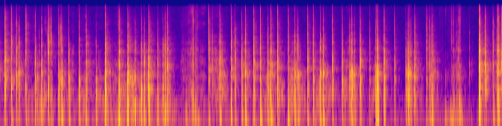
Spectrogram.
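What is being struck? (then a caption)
Small cardboard cotton bud box. A small, hollow, rectangular cardboard box of Johnson's baby cotton buds is held in one hand and tapped and scratched with long manicured nails. Dozens of quick, dry, hollow taps come in rapid bursts, mixed with brief scratchy rustles and a short pause near the middle.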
